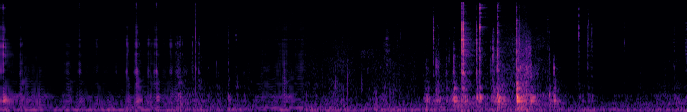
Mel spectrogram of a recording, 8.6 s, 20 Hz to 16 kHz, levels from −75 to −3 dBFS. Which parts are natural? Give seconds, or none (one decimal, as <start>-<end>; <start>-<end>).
2.2-3.2; 3.8-8.6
